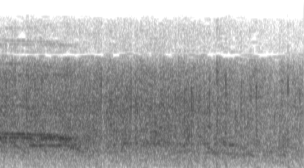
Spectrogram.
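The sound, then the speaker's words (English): Audience applause during a stand-up comedy show, a dense, steady clapping that fills the whole moment at an even level without a break. “Give yourselves a round of applause, ladies.”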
